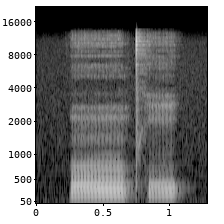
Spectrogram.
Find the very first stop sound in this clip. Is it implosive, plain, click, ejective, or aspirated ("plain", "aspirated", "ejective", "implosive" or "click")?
aspirated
